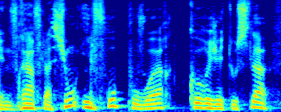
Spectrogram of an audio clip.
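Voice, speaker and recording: A man speaks at a fairly quick pace in a somewhat breathy voice with lively intonation. The recording is very clean, with a silent background. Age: 60s. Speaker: business federation president. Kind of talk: radio interview.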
